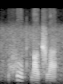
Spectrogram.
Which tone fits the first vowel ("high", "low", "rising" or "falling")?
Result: falling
